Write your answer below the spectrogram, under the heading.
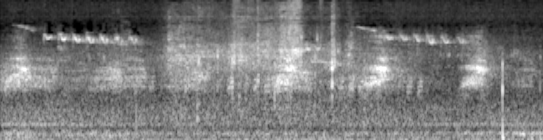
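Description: Black swans give a few short, nasal honking notes over a steady low rumble, with thin, high twittering from small birds.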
